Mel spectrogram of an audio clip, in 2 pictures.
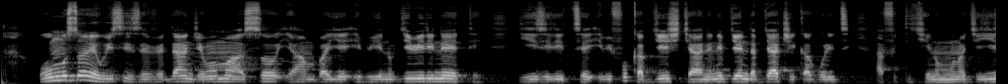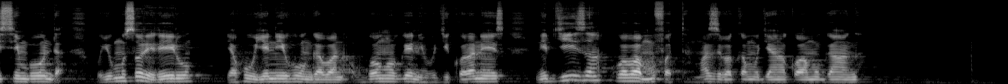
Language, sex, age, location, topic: Kinyarwanda, male, 18-24, Huye, health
